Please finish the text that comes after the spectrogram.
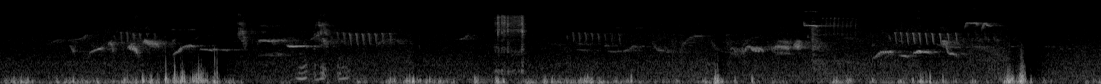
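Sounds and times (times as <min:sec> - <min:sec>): songbirds chirping and trilling: 0:00.4 - 0:11.0.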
